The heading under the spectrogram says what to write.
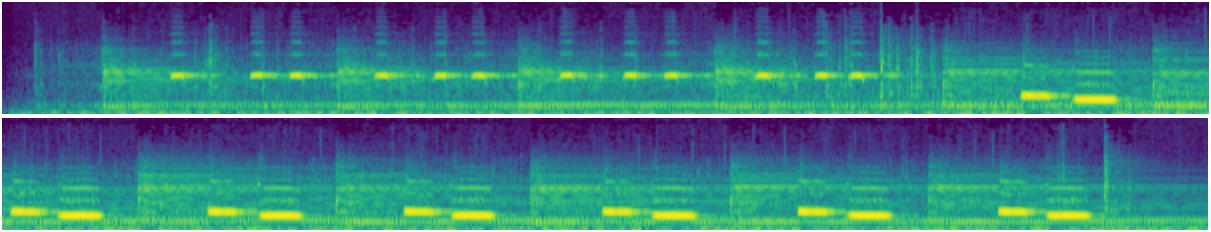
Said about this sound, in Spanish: Pero a partir del siglo XIII empezó a escucharse en Europa el ruido de los relojes mecánicos. Estos sí suenan.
